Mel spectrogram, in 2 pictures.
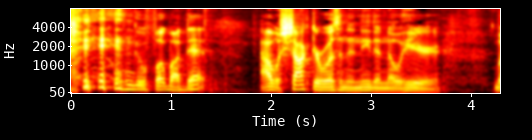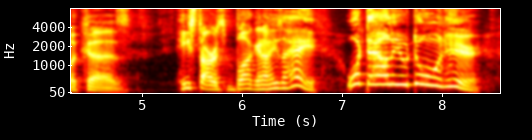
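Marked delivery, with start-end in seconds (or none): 6.5-8.4 shrill, very high, swooping, half-shouted near-yell. Recounting a filmed scene, quoting a man who almost seems to yell at her. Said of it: "You almost think he's yelling at her".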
